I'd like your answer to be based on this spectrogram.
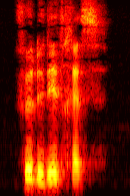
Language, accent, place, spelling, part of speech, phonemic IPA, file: French, France, Lyon, feux de détresse, noun, /fø də de.tʁɛs/, LL-Q150 (fra)-feux de détresse.wav
- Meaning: hazard lights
